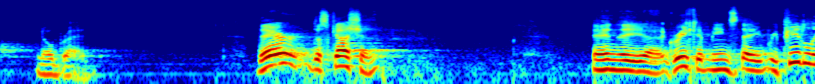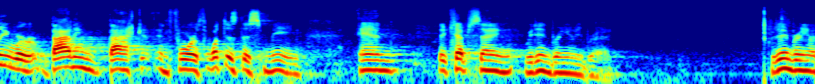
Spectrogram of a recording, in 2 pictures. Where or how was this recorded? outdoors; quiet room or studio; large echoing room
large echoing room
